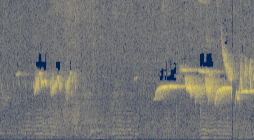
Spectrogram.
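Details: Blue-and-white flycatcher singing in the Khingan State Nature Reserve, Amur Region, Russian Far East: two bright, high whistled phrases, the second longer and warbling. Softer, lower-pitched notes from other birds run underneath.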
